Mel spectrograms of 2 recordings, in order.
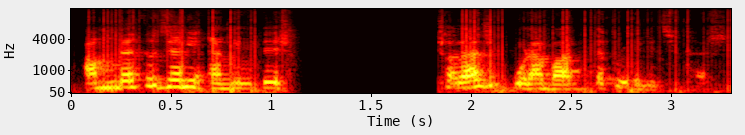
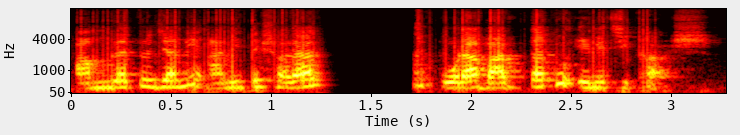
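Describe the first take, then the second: First: Said in the usual way. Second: Poetry recital. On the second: Shown as a demonstration. Teacher reciting Nazrul's couplet to the class, loud and declaimed. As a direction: recite the verse out loud, stressing জানি and এনেছি. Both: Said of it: "line দিচ্ছি".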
